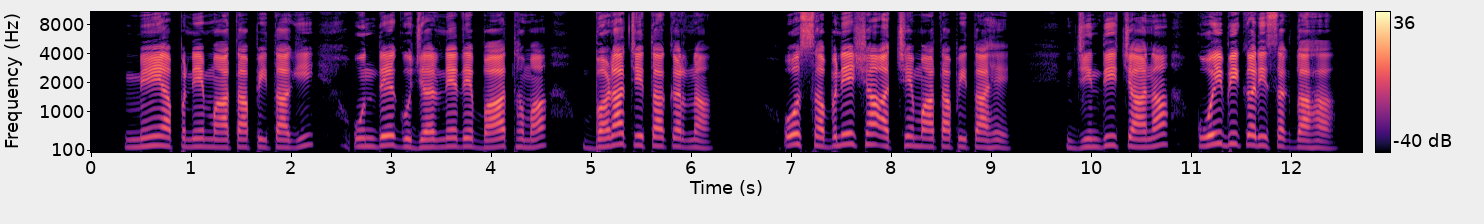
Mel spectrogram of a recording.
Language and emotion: Dogri, sad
